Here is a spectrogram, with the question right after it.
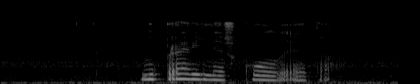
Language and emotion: Russian, neutral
